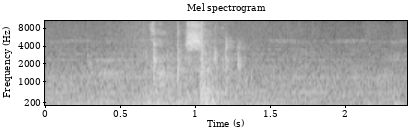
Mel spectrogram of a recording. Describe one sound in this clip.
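A man speaks briefly into a phone.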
